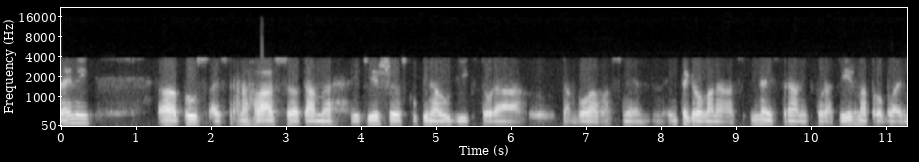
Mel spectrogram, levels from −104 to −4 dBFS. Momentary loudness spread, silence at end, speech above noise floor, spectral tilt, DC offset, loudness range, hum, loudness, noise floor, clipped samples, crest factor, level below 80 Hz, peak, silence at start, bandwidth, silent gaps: 15 LU; 0 s; 31 dB; -9.5 dB/octave; under 0.1%; 5 LU; none; -21 LUFS; -51 dBFS; under 0.1%; 20 dB; -62 dBFS; 0 dBFS; 0 s; 4.1 kHz; none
